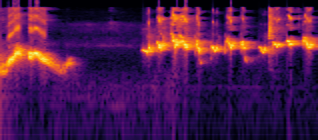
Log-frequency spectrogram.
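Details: Chattering white-rumped shama song mimicking cililin and ciblek, for prompting songbirds: a loud falling whistled phrase, a short silence, then a fast, high, trilling twitter running without a break.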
